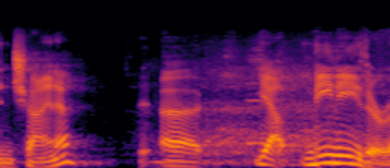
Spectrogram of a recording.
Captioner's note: audience laughing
